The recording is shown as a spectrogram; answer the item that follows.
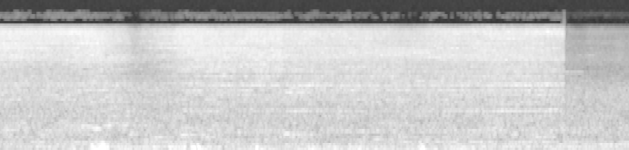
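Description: A steady, even hiss with a few low thumps; it cuts off suddenly near the end.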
